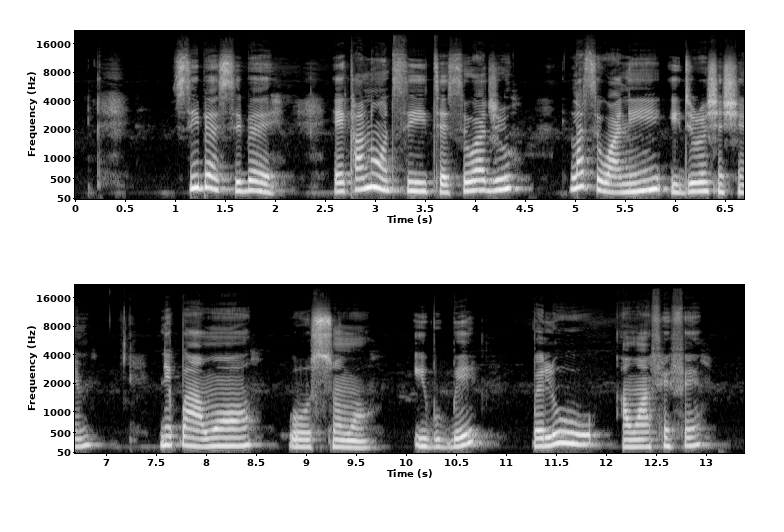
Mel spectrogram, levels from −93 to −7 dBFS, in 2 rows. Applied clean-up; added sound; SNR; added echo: none; none; none; none.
